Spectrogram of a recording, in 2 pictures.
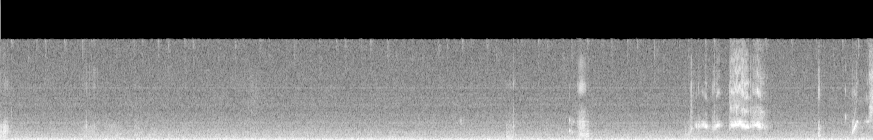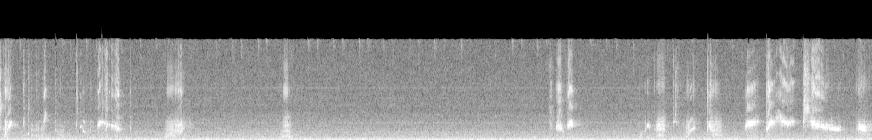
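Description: A budgie gives shrill squawks and chirps in scattered bursts, loudest in the middle and near the end, over a steady background hum.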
